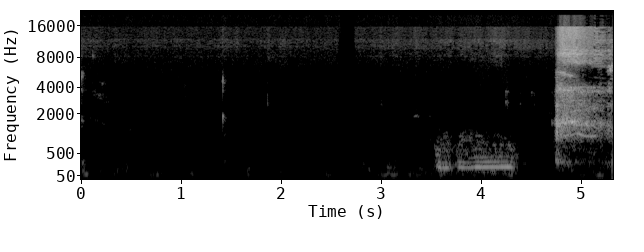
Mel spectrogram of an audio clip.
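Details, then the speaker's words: A quiet room, then a single loud, buzzy, high-pitched snore from a small female dog, followed by a rough breathy rush. "It's funny to me that she snores that loud and B doesn't snore at all. He's like this 85 pound dog."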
